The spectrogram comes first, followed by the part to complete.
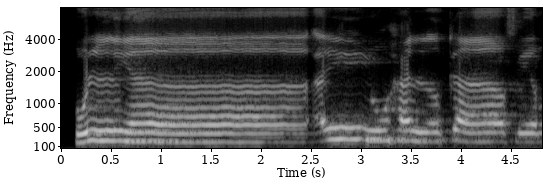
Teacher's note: Maka yang awalnya mad tabi'i berubah menjadi mad arid lis-sukun. Panjangnya berapa? Antara 4 sampai dengan 6 ketukan.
